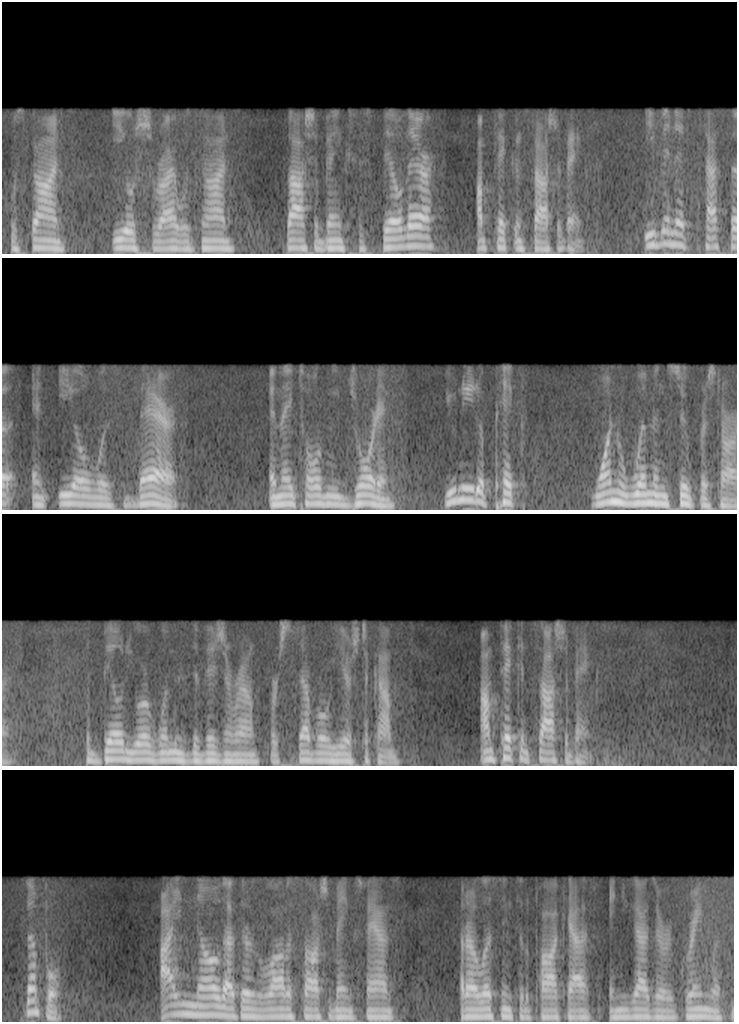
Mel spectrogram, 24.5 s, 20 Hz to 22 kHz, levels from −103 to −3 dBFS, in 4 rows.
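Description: From the start to about 11.04 s the speech is chopped by the voice detector, most likely a detector flipping between sending and muting. Roughly 3.3 s in total gets swapped for comfort noise, so quiet syllables and word edges drop out.

Comfort noise then replaces the background in four pauses: 12.42–12.96 s (between "one women superstar" and "build your women's division"), 15.66–16.24 s (after "several years to come", before "I'm picking"), 18.92–19.7 s (just before "know that there's a") and 21.74–22.2 s. The room tone turns flat and featureless and dips by about 2–4 dB.

At 19.7 s and 22.2 s the onset is clipped by the voice detector, with about 20 ms missing each time. The detector was probably slow to wake, so the speech starts abruptly without its soft lead-in.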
